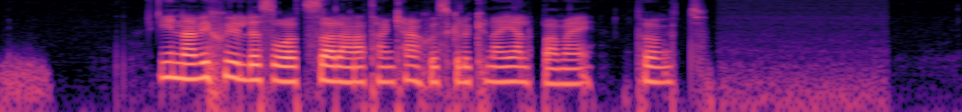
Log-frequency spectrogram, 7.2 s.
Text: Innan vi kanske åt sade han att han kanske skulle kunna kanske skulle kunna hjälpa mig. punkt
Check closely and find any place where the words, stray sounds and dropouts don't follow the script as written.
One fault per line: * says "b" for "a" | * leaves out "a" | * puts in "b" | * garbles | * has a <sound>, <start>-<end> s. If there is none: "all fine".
* says "skildes" for "kanske"
* leaves out "kanske skulle kunna"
